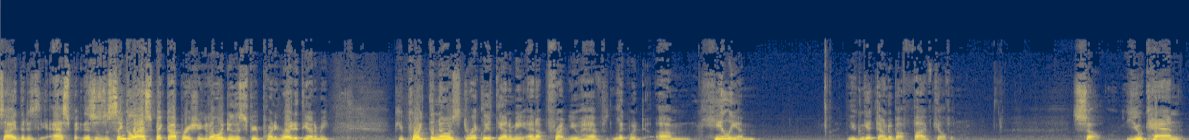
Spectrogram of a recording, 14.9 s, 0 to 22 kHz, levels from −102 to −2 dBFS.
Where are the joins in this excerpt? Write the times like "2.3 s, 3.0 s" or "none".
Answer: none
